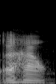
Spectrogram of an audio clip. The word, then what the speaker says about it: Ajaw: AJAW is pronounced Ahau.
